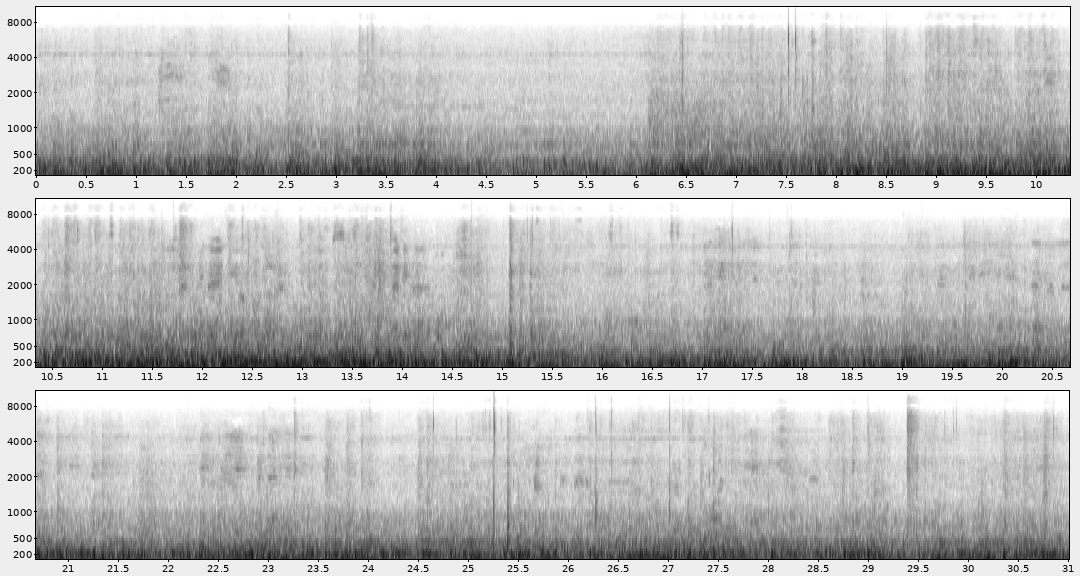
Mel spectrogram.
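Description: Jet airliner landing, heard inside the cabin: a steady low rumble that grows suddenly louder and rougher about six seconds in as the plane touches down. It stays loud as it rolls along the runway, easing slightly in the second half.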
